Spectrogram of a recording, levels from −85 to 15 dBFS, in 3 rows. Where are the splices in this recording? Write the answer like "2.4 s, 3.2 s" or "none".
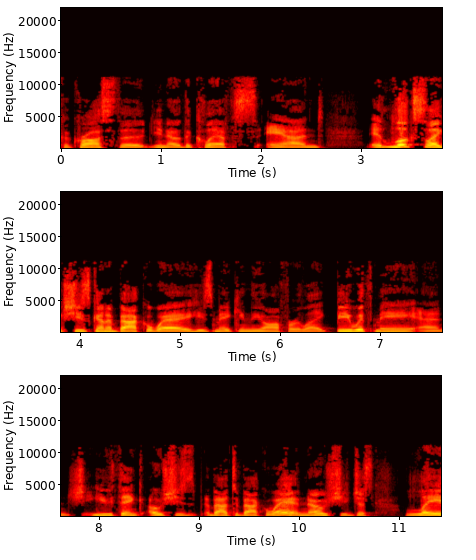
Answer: none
